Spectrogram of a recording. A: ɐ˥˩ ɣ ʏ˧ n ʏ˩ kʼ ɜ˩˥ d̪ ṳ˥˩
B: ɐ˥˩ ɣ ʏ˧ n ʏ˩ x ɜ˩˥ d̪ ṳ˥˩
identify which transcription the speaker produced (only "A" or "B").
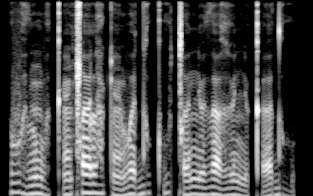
A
